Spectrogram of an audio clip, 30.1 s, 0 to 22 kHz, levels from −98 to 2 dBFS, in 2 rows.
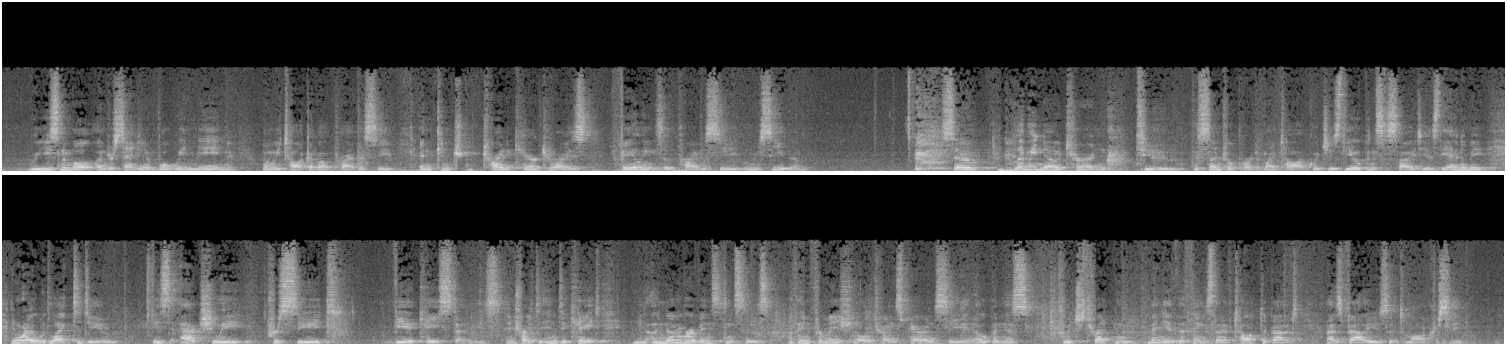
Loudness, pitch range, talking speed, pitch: -21 LUFS, 125-160 Hz, 170 wpm, 140 Hz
